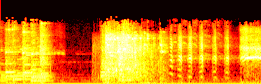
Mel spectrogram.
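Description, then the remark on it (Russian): A sudden loud crash of window glass shattering, broken by an old woman with a slingshot, with shards tinkling briefly, followed by a run of short rhythmic bursts like a gleeful snickering laugh. “Вы слышите? Это она из рогатки разбила стекло.”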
